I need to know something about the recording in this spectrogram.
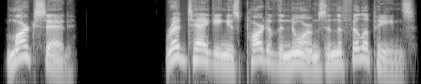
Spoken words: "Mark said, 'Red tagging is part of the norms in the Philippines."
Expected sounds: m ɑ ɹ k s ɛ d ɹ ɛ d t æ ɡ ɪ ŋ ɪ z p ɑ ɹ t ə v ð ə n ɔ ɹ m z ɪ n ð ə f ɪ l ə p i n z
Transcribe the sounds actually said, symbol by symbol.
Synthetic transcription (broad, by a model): m ɑ ɹ k s ɛ d ɹ ɛ d t æ ɡ ɪ ŋ ɪ z p ɑ ɹ t ə v ð ə n ɔ ɹ m z ɪ n ð ə f ɪ l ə p i n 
